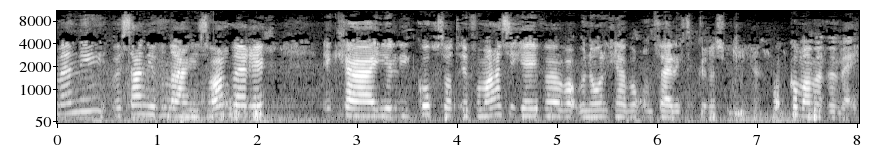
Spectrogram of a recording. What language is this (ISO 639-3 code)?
nld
